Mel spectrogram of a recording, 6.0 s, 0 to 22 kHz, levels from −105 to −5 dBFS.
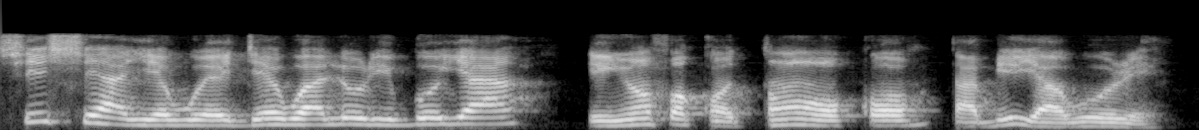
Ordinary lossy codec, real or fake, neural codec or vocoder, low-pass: none; fake; codec, 24 kHz, 6 kbps, HILCodec; 7.2 kHz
